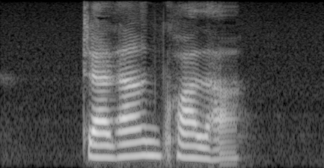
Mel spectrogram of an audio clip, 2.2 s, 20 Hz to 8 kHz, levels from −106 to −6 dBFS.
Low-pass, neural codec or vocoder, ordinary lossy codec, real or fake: none; codec, 16 kHz, 0.8 kbps, ZipCodec; none; fake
